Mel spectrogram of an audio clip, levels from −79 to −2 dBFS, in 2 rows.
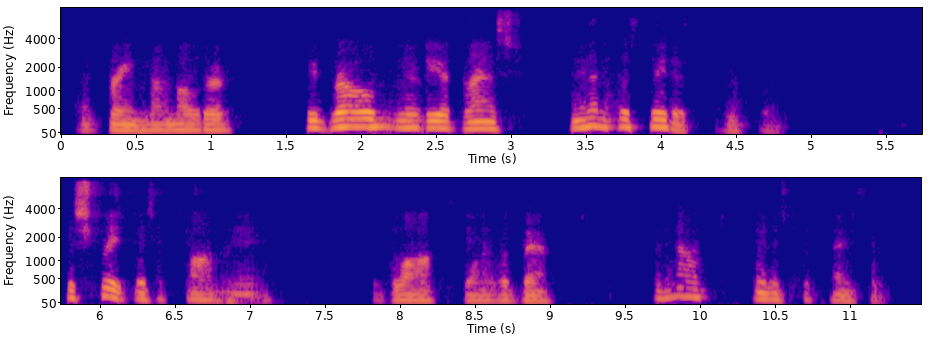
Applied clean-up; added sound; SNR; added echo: neural mask model DeepFilterNet 3.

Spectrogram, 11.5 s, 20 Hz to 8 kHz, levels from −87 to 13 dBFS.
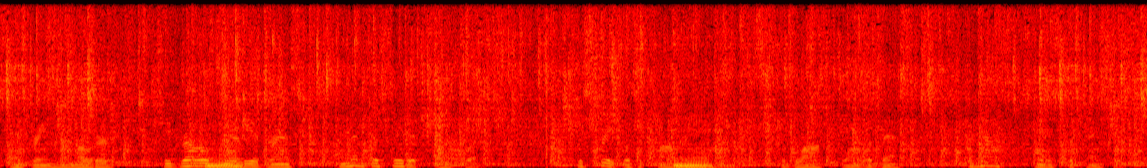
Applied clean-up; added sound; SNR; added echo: none; Rain + Fart; -5 dB; none.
